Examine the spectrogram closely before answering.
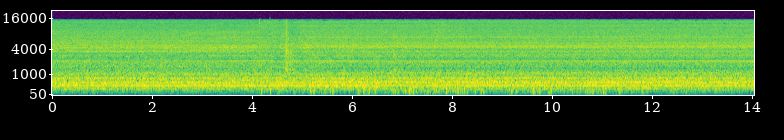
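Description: A swarm of bees buzzes loudly and steadily close by.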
